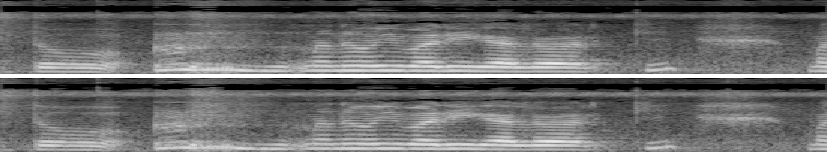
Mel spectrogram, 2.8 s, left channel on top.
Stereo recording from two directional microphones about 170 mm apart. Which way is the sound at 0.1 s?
10° left (ahead or behind).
